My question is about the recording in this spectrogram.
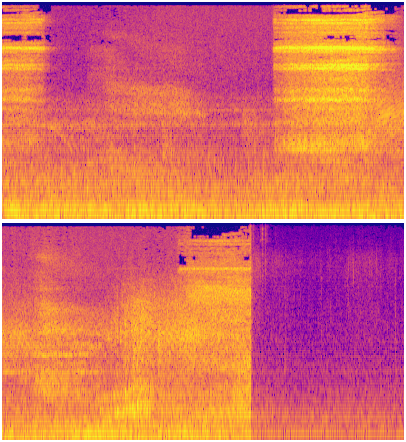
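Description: Dramatic title-sequence soundtrack: a deep, loud rumbling drone with two bright ringing swells. It cuts off suddenly near the end, leaving the quieter low hum of a car's cabin.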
